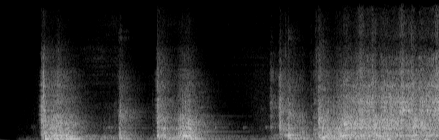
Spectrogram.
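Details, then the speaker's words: Troy-Bilt riding lawn mower, long unused: repeated starter cranking with chugging compression beats, choke on then off, spark confirmed, never catches; fuel comes out but may not be getting into the engine. "Alright, so we have fuel coming out of here. But that doesn't mean it's getting into the engine."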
